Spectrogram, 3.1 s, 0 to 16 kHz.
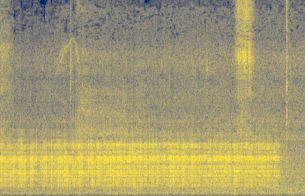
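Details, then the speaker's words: Early-1950s RCA Victor 1X52 All American Five tube AM radio after replacing 50/30 µF 150 V filter capacitors: dense thunderstorm-like crackling static, no reception; silver mica disease in the IF transformers' silver mica capacitors. "over the years that thin layer of silver mic degrades and you get what they call SMD silver mic disease and you get the the sound of a thunderstorm thunderstorm crackling"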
